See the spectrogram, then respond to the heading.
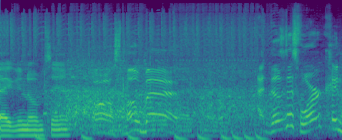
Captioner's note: audience laughs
